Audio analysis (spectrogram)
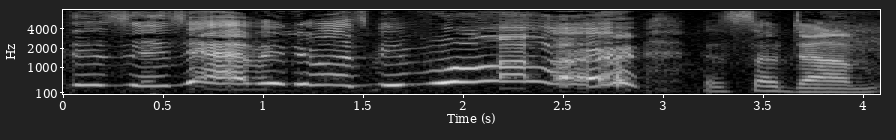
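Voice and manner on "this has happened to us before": high, slow, wailing whine; whiny actor voice. Retold or imitated. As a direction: stretch it out in a crying wail. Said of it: "Tom Matthews starts to go".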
